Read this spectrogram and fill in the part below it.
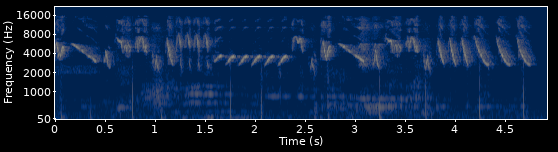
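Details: Yellow-fronted canary (mozambik) in a strong, fierce song: fast varied phrases of high descending whistled notes, rapid buzzy trills and repeated note series, loud and clear with little background sound.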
